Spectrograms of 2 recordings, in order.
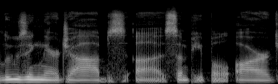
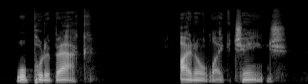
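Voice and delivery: mock, completely earnest, dead-serious tone. Retelling what a customer said about the remodel: imitating a dead serious tone. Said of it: "in the most serious tone".

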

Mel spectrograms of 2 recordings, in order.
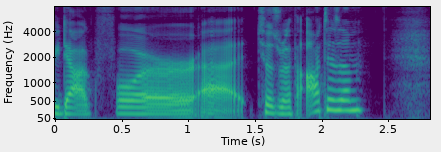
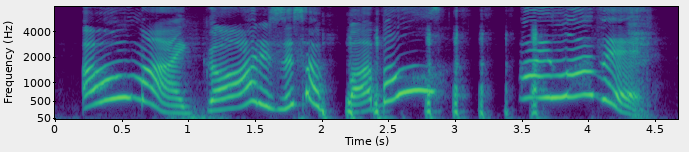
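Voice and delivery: very high, swooping, sing-song eagle character voice. Showing how animals would react to being put in a bubble, eagle impression. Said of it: "This is my impression of an eagle".

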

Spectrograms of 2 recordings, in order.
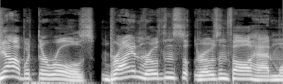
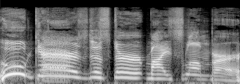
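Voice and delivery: put-on loud bellowing shout out of nowhere; 3 semitones higher than usual. Retelling a favorite line from a show, imitating Goyle shouting. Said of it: "Jim Pavolo as Goyle just shouting".

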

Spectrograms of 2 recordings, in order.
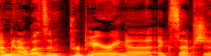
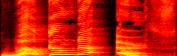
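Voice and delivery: put-on high, loud, slow, hearty booming movie-star voice. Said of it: "in your best [name] impression".

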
